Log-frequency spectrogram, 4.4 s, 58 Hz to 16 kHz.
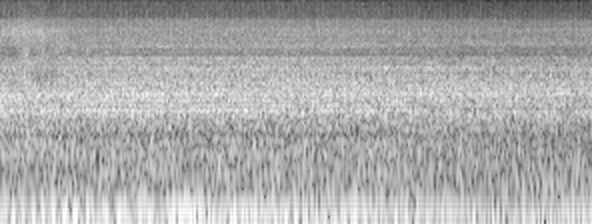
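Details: VR–VY Holden Commodore V6 after replacing the bottom drive belt idler pulley bearing, whose noise changed with revs and seemed like transmission: fires and settles into smooth, even idle, steady low hum, no squeal or rattle; normal idle.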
